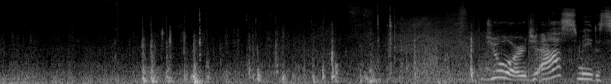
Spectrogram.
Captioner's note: car door rattles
